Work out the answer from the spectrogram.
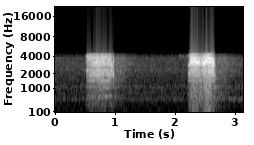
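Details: Owl feeding a single chick inside a nest box while other chicks sleep; two rough, rasping hisses about a second and a half apart, the second louder and slightly wavering, with silence around them.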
